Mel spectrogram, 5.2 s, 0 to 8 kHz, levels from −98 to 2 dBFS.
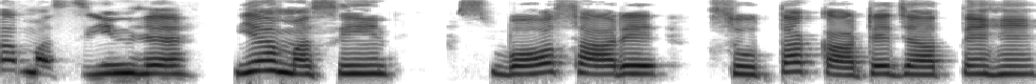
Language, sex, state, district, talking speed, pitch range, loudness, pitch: Hindi, female, Bihar, Saran, 140 wpm, 255-290 Hz, -13 LUFS, 260 Hz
